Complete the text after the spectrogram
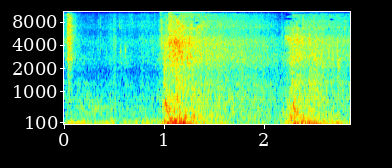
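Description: Water splashes as someone swims through it.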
